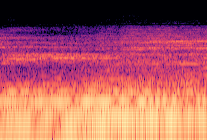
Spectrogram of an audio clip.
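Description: Live country band playing, holding a steady chord of guitars and bass.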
